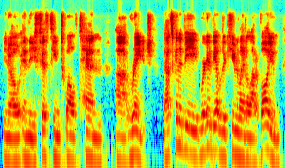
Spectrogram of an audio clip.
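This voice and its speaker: A man's voice: medium pitch, steady tone, brisk. Muffled-sounding man in his thirties, explaining. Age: 30s. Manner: explanatory, lots of "uh" and "um". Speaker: guest strength coach. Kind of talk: casual podcast interview.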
